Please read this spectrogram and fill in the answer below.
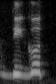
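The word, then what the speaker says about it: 디귿: Ahora vamos con la digut. Digut, digut. Digut hace referencia a una D, pero tengan cuidado. Una D al principio, al medio una D, pero cuando está al final suena como una T.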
